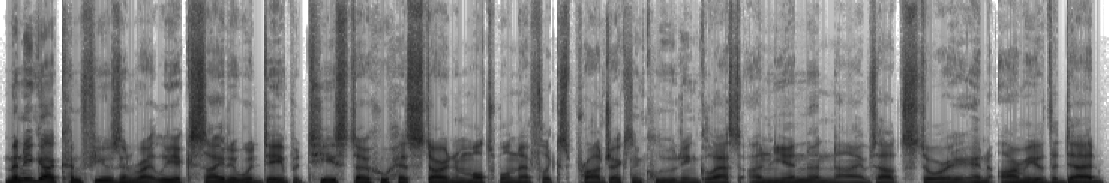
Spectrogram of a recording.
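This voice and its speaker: A man with a fairly low voice reads written news copy aloud in the manner of a solo podcast host. The delivery is casual, with small stumbles that he corrects as he goes, and the sound is dry and close. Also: darkish tone, no room sound. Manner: stumbles over words and corrects himself. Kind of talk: reading news articles aloud with casual commentary.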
